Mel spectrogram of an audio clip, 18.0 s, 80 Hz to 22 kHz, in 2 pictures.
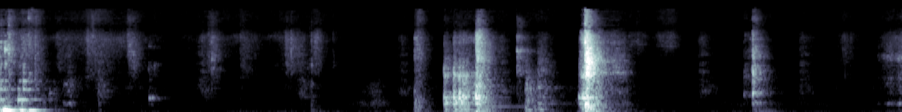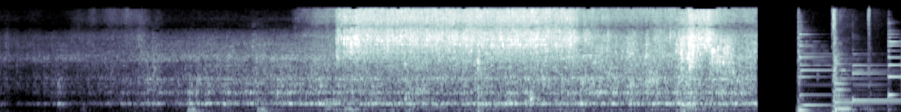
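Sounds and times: tap running into metal sink: 10.8s - 16.3s.

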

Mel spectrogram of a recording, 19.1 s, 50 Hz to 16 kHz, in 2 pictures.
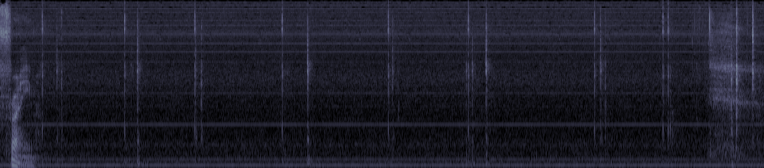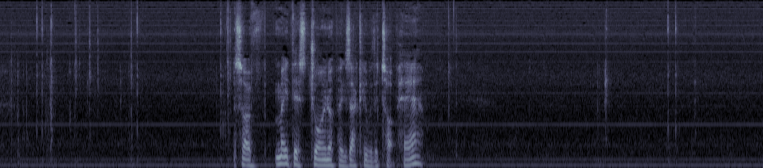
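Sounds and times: steady low hum: 0.0s - 19.0s
computer keyboard and mouse clicks: 7.4s - 7.6s, 9.1s - 11.4s.

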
